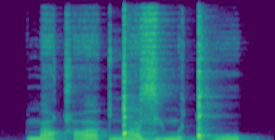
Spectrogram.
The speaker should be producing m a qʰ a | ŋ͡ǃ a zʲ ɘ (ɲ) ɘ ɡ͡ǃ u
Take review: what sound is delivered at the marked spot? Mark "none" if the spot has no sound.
m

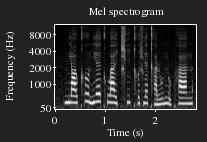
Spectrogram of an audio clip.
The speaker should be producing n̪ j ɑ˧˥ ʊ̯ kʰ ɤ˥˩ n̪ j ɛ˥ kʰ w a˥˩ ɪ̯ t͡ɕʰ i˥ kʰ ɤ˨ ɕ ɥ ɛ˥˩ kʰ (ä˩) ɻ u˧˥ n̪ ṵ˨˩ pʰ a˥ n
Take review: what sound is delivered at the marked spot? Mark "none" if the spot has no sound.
ä˩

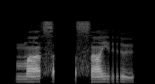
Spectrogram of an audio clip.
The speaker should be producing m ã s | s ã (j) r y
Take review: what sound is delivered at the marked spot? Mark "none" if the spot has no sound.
j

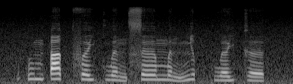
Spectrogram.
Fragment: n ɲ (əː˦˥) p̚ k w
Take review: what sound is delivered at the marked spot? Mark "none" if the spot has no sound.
ə˦˥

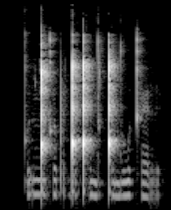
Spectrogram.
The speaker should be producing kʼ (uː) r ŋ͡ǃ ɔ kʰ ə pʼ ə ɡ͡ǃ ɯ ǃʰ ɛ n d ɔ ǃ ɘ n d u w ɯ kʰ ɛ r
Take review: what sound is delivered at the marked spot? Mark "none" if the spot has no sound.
u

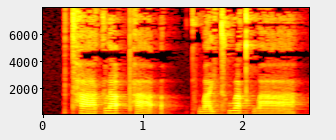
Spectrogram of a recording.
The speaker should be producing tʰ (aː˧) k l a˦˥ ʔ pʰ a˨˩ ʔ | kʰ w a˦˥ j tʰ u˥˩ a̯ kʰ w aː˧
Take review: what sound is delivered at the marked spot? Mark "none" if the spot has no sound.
aː˧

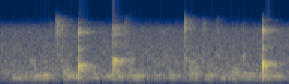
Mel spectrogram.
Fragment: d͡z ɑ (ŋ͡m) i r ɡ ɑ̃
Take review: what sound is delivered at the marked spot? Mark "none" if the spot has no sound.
ŋ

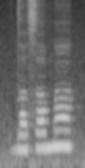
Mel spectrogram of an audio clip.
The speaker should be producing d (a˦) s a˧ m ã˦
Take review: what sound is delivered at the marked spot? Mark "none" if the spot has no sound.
a˨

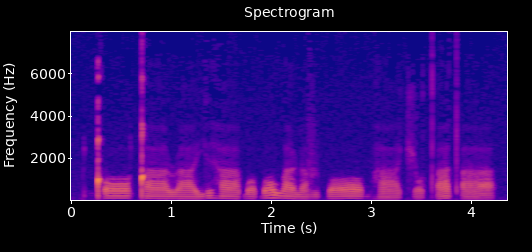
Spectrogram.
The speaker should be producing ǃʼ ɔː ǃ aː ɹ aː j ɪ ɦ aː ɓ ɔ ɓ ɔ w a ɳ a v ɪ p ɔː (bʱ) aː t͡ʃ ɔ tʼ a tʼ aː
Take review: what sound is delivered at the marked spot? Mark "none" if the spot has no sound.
bʱ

